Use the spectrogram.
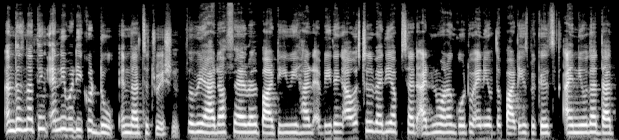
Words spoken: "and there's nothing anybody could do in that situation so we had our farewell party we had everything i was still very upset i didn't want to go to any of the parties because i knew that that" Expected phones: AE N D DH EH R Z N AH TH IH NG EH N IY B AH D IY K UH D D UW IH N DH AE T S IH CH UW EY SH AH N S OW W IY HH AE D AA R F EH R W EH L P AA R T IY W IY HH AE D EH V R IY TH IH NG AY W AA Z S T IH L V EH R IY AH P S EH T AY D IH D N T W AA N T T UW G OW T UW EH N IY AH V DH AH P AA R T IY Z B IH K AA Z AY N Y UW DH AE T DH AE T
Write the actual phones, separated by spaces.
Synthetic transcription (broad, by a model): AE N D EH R Z N AH T IH NG EH N IY B AH D IY K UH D D UW IH N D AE T S IH CH UW EY SH AH N S OW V IY HH AE D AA F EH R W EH L P AA R T IY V IY HH AE D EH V R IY T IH NG AY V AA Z S T IH L V EH R IY AH P S EH T AY D IH D N T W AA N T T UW G OW T UW EH N IY AH V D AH P AA R T IY Z B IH K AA Z AY N Y UW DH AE T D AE T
